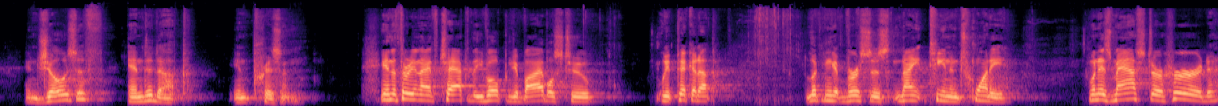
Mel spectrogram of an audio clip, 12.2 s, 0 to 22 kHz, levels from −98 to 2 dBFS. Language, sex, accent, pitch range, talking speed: English, male, American, 145-195 Hz, 150 wpm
